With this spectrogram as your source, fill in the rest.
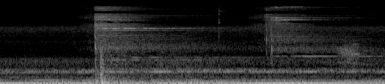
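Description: A menu chime sounds as an option is chosen.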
